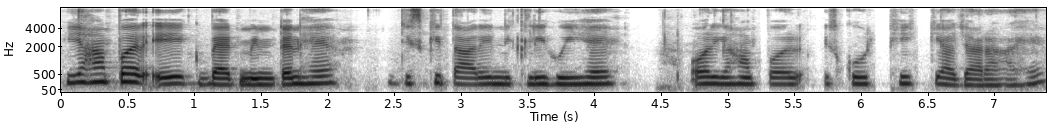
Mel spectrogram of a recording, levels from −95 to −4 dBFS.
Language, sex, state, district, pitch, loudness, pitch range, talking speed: Hindi, male, Himachal Pradesh, Shimla, 195 Hz, -18 LUFS, 185-205 Hz, 155 wpm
